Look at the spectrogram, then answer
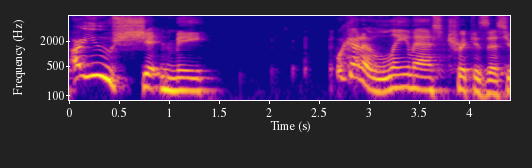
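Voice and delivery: hammed-up outraged disbelief; mock Buffy outraged. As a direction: act shocked and fed up. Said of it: "She's like".

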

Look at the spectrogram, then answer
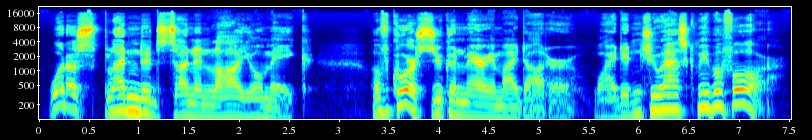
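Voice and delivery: lightly voiced jovial king; a hint of a hearty sultan. A narrator's reading. The Sultan speaks.

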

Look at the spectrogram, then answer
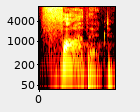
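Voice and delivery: very soft, low, near-whispered close; solemn, fading almost to a whisper; hushed. Real, not acted. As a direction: drop to a low hush with long pauses.

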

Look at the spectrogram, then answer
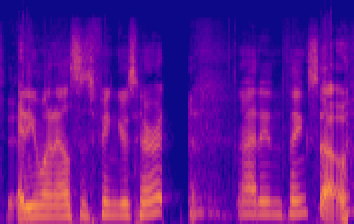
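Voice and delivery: loud high scolding teacher; stern teacher. Retold or imitated. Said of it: "Happy Gilmore".

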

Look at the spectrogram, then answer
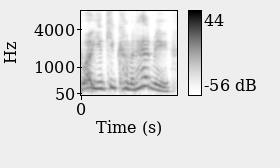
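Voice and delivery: retelling an excited killer, high and quick; excited imitation. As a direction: gush it, quick and thrilled. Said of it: "he's very excited".

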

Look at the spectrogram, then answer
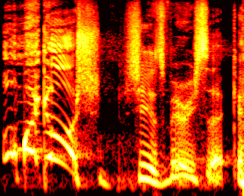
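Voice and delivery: high-pitched mock gasp of alarm; shocked health worker. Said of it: "she was like".

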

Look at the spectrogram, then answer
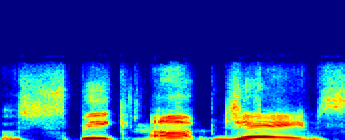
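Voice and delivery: loud, high-pitched order; calling out. Acted. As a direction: yell at the whisperer to speak up. Classmate calls out to whisperer.

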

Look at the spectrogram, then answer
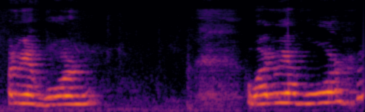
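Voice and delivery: high, loud howl of a question; yelled. Acted. Repeated question, then yelled.

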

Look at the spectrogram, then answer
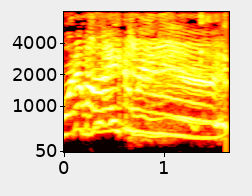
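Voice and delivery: very high mock-panicked outburst; hammed-up high-pitched freak-out; panicked Andy. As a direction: squeal it like someone losing it. Acting Andy's panicked exchange with Sam.

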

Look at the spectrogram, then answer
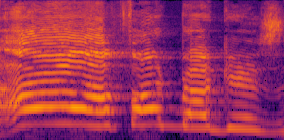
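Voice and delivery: squeaky dreamy sigh; high nostalgic sigh. Pretend. Nostalgic mock voice.

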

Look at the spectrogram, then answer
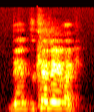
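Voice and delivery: ordinary talk

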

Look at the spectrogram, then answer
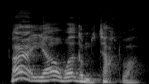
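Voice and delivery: high "All right" dropping into the welcome; rally the listeners with a quick y'all greeting; folksy intro. Shown as a demonstration. Host showing a third way to open the show, folksy. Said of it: "I already got three out of the way".

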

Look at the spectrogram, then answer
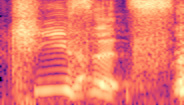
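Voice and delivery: high, loud shrieking of a snack name; mock panicked yell. Moses shrieking in alarm at God. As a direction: screech it like a startled Moses.

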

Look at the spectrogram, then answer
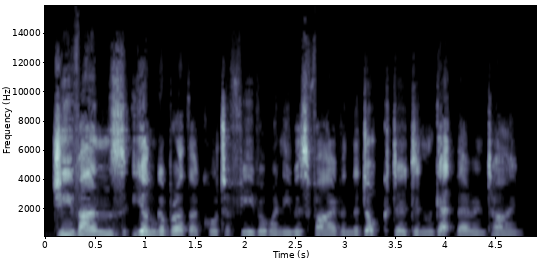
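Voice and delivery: usual speaking voice

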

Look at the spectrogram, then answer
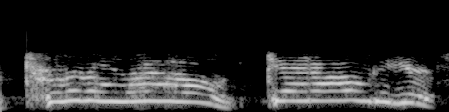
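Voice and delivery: very high, drawn-out cry of warning; high wailing warning, stretched out slowly; retold screaming. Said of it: "I hear screaming".

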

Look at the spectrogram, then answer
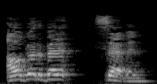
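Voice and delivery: high, loud breezy overconfidence; mocking drunk logic. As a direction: mimic a careless plan, upbeat. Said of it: "the logic that you were like".

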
